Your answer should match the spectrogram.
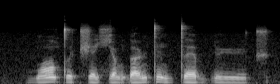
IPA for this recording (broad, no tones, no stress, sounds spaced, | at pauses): b ɑ̃ t̪ ʊ t͡ʃ ɛ ç ɑ ɳ ɠ ɐ ɳ t̪ ĩ b t̪ ɛ b ɗ y t͡ʃ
